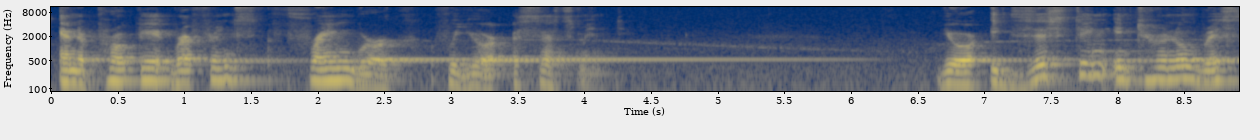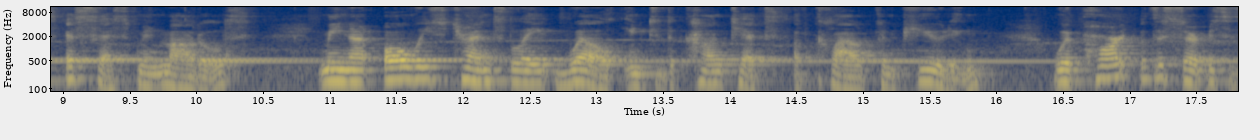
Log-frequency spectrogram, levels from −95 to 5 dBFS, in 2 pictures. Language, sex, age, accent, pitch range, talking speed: English, female, 60-79, American, 125-195 Hz, 95 wpm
